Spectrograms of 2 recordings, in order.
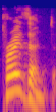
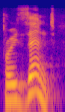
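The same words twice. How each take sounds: First: present said PREZ-ent; present as PREZ-ent, second syllable weak; stress on first syllable. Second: present said pri-ZENT; present as pri-ZENT, first syllable weak; stress on second syllable. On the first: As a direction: punch the first syllable of present, then fall. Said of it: "जो first syllable है". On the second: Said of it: "जो second syllable है". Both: Shown as a demonstration.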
